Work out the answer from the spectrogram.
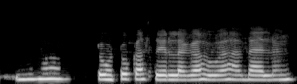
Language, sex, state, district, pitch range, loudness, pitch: Hindi, female, Bihar, Gaya, 220-245 Hz, -14 LUFS, 225 Hz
